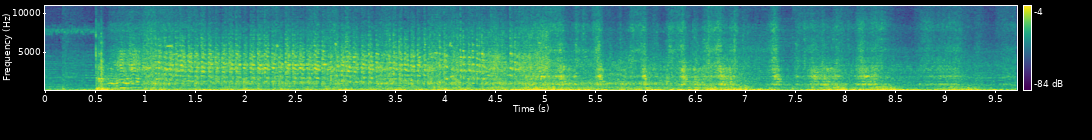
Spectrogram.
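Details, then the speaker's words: Old Ford extended-cab truck of unknown year, started in cold weather. It catches after a short crank and settles into a steady, even run with no rattles or knocks. The fuel pump now works; timing may need adjusting. "guess the fuel pump started working it wasn't it was not yesterday"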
